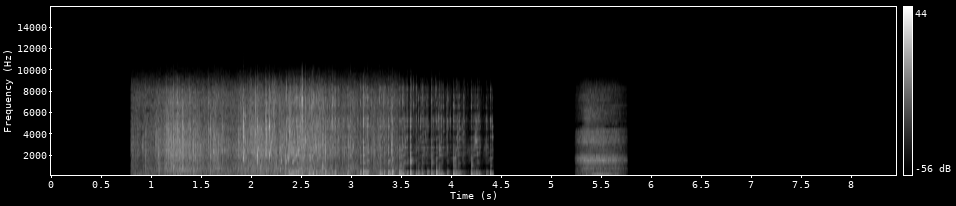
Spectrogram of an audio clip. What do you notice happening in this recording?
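At 0.8 seconds, there is rain on a surface. Over it, at 1.9 seconds, gurgling is heard. Finally, at 5.24 seconds, you can hear breathing.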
